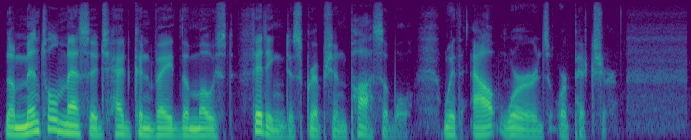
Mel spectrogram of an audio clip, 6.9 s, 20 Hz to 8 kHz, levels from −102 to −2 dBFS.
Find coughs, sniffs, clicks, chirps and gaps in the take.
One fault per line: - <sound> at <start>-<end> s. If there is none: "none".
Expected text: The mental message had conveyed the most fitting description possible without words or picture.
none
